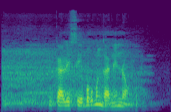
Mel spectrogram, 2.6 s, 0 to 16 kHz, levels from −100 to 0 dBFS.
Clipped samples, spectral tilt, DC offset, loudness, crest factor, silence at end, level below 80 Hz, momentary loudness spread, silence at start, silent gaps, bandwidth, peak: under 0.1%; -6 dB/octave; under 0.1%; -21 LUFS; 20 dB; 0.4 s; -72 dBFS; 14 LU; 0.05 s; none; 11 kHz; -4 dBFS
